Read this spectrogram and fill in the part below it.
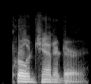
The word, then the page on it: progenitor: American English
